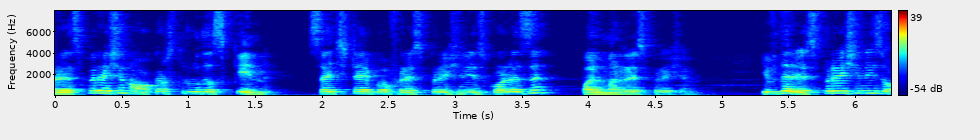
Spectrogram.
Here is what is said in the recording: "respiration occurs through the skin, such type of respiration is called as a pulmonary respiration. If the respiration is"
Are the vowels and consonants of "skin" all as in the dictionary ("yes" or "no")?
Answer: yes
